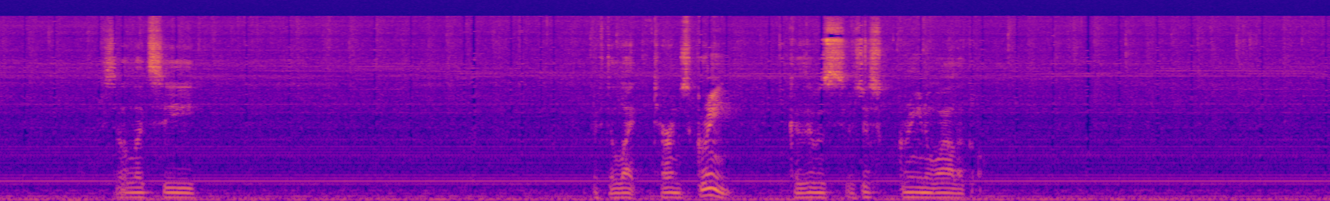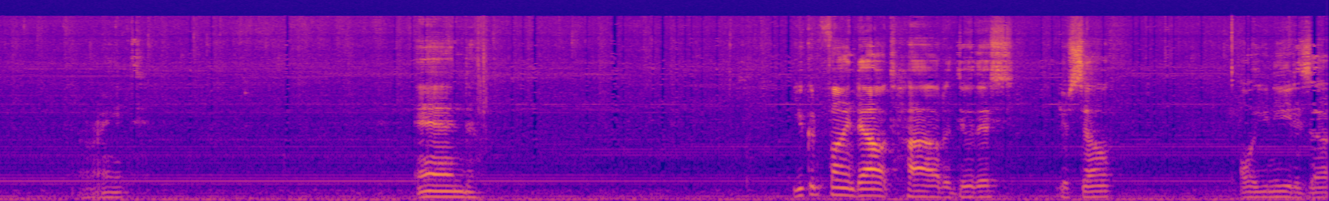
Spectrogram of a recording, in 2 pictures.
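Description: A battery charger hums steadily.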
